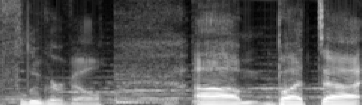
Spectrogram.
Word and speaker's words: Pflugerville: Yeah, oh yeah, Pflugerville starts with a P. PF, it has a silent P at the beginning of Pflugerville.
